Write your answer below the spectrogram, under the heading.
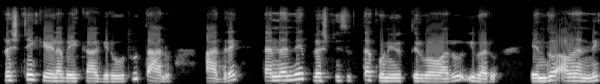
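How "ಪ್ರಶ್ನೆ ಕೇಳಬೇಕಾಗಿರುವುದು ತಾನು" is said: plain reading voice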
